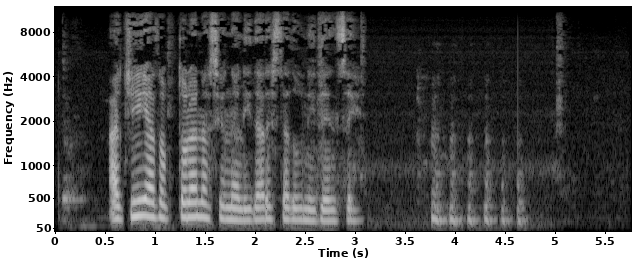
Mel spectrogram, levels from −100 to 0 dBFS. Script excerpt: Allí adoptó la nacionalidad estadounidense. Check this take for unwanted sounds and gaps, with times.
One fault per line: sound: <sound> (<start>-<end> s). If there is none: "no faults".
sound: laugh (3.6-4.8 s)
